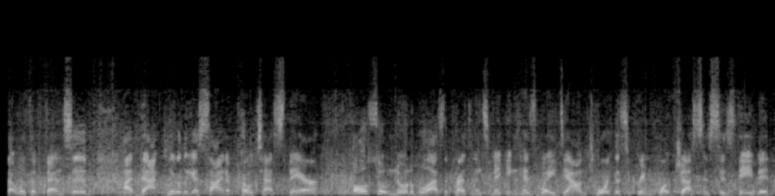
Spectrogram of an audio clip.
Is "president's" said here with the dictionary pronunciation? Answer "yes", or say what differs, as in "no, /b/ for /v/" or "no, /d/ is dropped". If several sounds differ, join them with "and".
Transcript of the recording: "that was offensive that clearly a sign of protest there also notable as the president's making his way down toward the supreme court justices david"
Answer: yes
